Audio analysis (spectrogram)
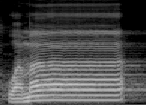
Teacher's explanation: yang ke-5 di sini ada Mad tanda mad dan ini adalah hukum bacaannya Mad Jaiz munfasil wama dibacanya panjang 4 harokat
